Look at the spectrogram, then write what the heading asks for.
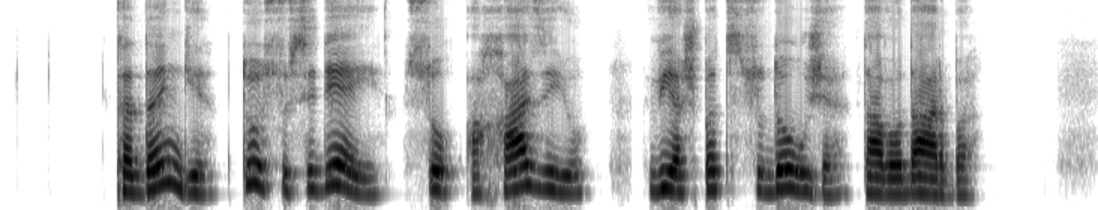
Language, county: Lithuanian, Vilnius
